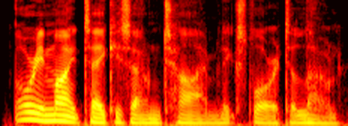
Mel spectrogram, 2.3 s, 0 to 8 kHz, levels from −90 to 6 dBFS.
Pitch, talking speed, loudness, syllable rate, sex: 100 Hz, 285 wpm, -19 LUFS, 7.2 syllables/s, male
